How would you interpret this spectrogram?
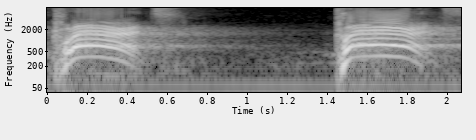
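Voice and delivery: high calling shout at the casket; preacher calling to the corpse; yelled name. Retold or imitated. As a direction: call out the dead man's name with authority. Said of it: "yelled at the corpse".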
